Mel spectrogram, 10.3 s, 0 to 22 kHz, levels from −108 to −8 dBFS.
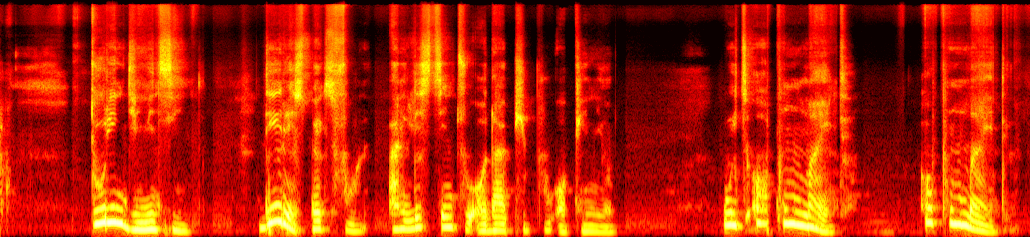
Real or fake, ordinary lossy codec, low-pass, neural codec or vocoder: fake; none; none; autoencoder, 48 kHz, 128 numbers a frame, DAC-VAE, trained on Japanese speech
